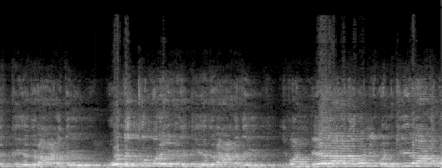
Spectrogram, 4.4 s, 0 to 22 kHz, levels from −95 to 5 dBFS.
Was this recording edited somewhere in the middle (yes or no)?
no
